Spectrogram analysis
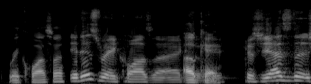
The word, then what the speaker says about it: Rayquaza: it this is Rayquaza that is how it's pronounced right Rayquaza it is Rayquaza actually cuz she has the she has the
